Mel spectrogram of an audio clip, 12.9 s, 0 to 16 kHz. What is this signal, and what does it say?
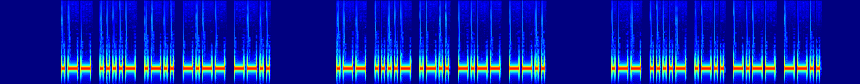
Morse code, heard as a keyed tone, about 25 wpm, 700 Hz. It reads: W4LYZ W4LYZ W4LYZ
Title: USA Call Signs - 5 Characters - Repeated 3x - 25wpm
